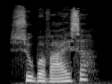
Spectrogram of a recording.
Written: superviser

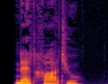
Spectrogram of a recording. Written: natradio

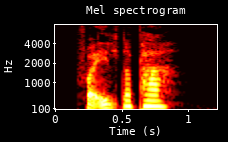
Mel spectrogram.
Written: forældrepar

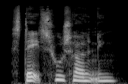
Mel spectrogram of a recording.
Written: statshusholdning

